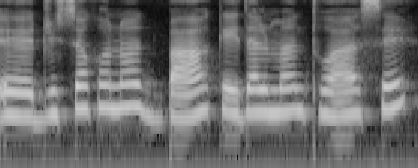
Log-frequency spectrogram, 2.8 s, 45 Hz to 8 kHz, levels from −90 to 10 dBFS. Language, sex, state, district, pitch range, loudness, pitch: Assamese, female, Assam, Kamrup Metropolitan, 240-280 Hz, -16 LUFS, 255 Hz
